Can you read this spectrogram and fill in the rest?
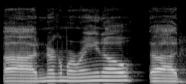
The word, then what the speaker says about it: Nurmagomedov: Nurmagomedov versus Kennedy and Zekchukwu.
